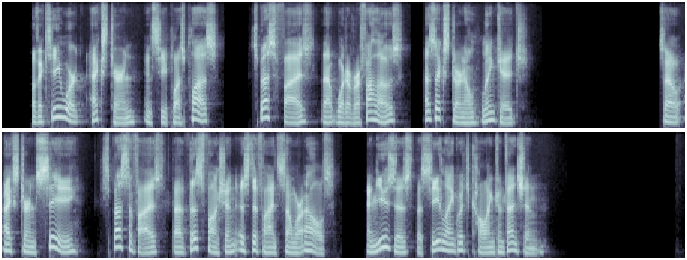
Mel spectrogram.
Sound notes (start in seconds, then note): none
